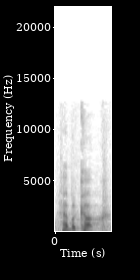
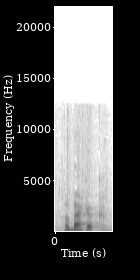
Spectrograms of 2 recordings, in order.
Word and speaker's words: Habakkuk: Now, you that don't know better, call it Habakkuk. But I had a word with Habakkuk. He told me he pronounces his name Habakkuk.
